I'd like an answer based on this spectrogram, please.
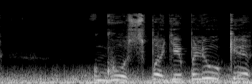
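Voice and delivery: drawn-out, high, astonished cry; stunned professor exclaiming; sudden exclamation. Acted. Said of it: "воскликнул вдруг профессор".

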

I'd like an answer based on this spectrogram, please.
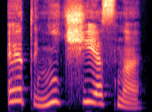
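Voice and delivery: slow, high whine; high pouting whine; sulky protest. A narrator's reading. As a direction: drag out the complaint. Girls complain about gifts.

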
